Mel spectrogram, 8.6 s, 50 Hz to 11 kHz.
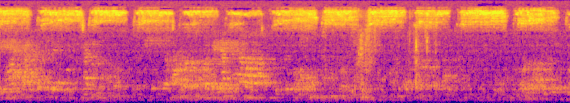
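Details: Pallid swift nestlings begging at their nest on a live camera in Jerez de la Frontera, September 8, 2022: strident, high buzzy calls in rapid short bursts, with scraping and low movement sounds throughout.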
